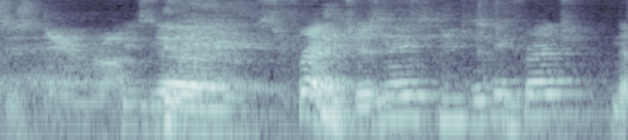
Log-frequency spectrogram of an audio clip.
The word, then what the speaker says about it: Gamrot: But it's just Gamrot.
